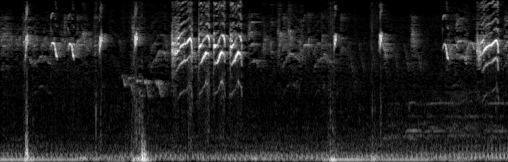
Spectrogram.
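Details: Crimson sunbird, a lively caged bird calling to a male, used as training audio: scattered high, thin chirps and short twittering bursts, with a denser chattering run in the middle and a sharp rising note near the end.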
